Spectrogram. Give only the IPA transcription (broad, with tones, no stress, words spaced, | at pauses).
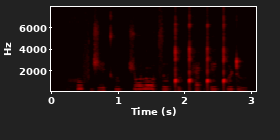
ho˦fd͡ʒe˨˦ kʰɯ˧pt͡ʃɔ˦ lɔ˦˨t͡sɤ˧ǃɯ˨ ǃʰæ˧ǃʼe˦ǃʼɯ˦ʈɯ˨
